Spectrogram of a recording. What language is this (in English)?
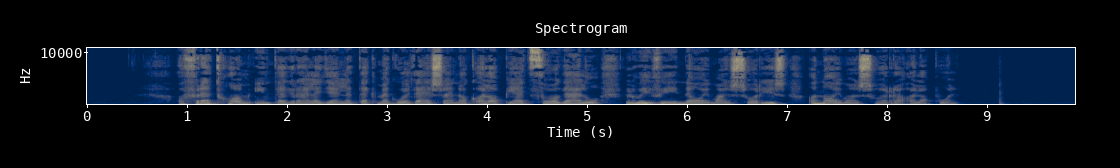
Hungarian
